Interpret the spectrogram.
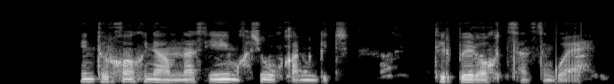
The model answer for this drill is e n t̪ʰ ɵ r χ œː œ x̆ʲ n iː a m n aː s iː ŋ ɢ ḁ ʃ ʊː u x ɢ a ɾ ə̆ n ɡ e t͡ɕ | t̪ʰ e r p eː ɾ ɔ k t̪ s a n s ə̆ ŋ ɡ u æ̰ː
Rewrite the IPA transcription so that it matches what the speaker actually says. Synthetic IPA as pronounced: e n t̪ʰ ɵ r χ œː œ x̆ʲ n iː a m n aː s iː m ɢ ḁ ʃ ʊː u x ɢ a ɾ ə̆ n ɡ e t͡ɕ | t̪ʰ e r p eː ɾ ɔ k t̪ s a n s ə̆ ŋ ɡ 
